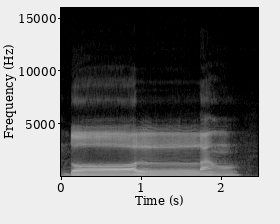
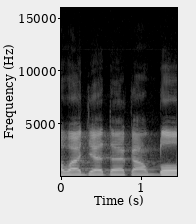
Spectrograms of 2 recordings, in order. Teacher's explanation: Kemudian ketika wa wajadaka dhol, ketika nggon lamnya jangan lama-lama, dholang, jangan dholang, itu tasdidnya kelamaan. Sing panjang ketika di dhonya saja.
